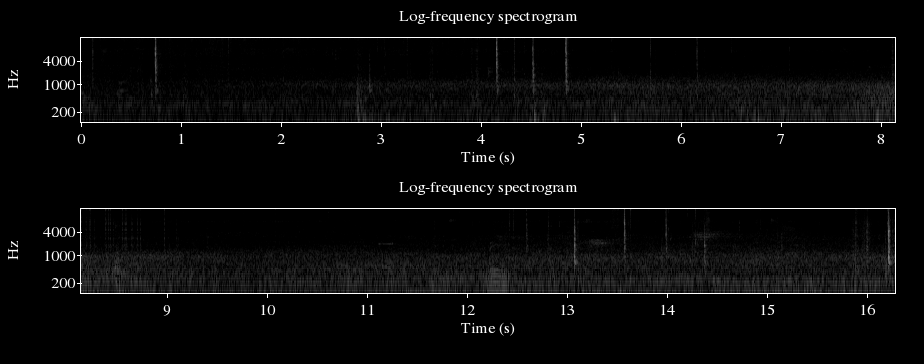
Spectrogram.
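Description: Quiet, steady running noise of a WHILL Ri mobility scooter's electric drive and tyres, with scattered sharp clicks.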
